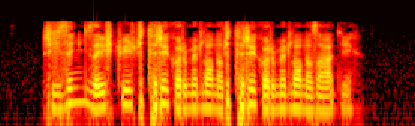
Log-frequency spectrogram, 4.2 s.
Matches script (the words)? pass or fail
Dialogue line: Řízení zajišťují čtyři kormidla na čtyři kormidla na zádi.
pass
